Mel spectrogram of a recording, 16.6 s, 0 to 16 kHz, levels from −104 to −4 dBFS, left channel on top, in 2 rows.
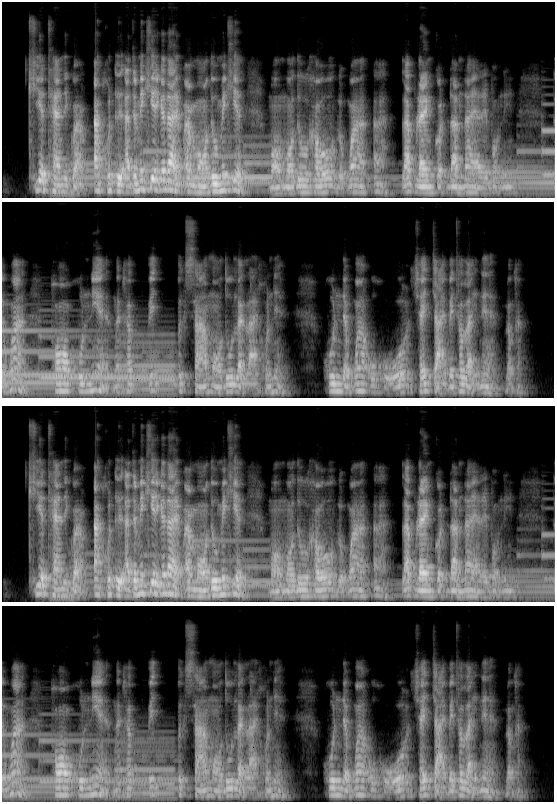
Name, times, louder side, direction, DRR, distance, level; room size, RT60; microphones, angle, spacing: voice 1, 0.4-7.6 8.3-8.6 9.0-10.6 10.9-12.5 13.1-16.0, left 1 dB, 5° left, 2 dB, 0.4 m, -30 dB
sound 1, 0.7-10.9, left 5 dB, 20° left, 1.0 m, -42 dB
2.4 x 2.1 x 3.3 m, 0.34 s
head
